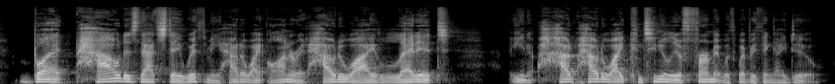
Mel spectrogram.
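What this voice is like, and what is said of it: Strong distinctive accent. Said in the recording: “my crazy accent”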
